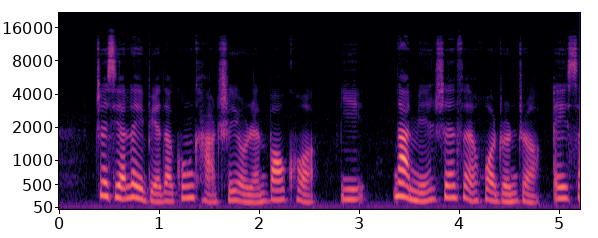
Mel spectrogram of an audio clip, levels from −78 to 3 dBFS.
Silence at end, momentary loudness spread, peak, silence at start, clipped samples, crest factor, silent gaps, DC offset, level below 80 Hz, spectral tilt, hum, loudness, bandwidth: 0 s; 10 LU; -6 dBFS; 0.4 s; under 0.1%; 18 dB; none; under 0.1%; -54 dBFS; -5 dB/octave; none; -24 LUFS; 16 kHz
